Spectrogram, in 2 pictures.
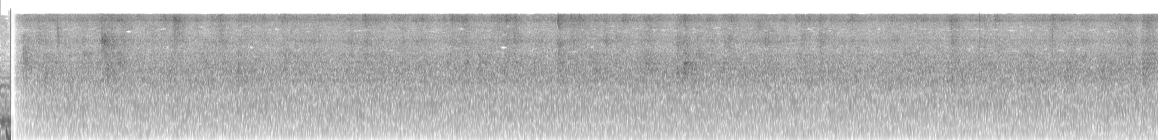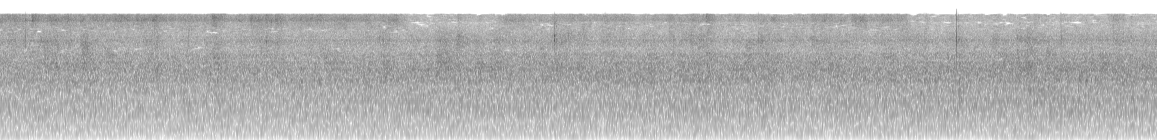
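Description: Steady rain falling: an even hiss with a few faint drip ticks here and there.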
